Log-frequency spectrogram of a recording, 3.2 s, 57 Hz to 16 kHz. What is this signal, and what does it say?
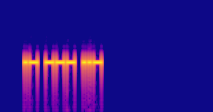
Morse code, heard as a keyed tone, about 30 wpm, 700 Hz. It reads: AOU
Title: USA Call Sign Postfixes - 3 Letters 30wpm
